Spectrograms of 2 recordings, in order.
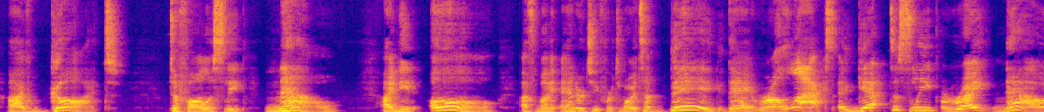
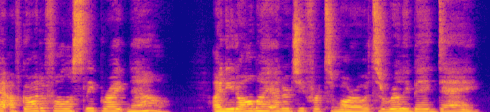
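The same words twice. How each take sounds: First: Firm, demanding self-orders with "got" held and pressed; a hint of drill sergeant cracking the whip. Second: Calm tone. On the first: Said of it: "I sound like the Army drill sergeant cracking the whip, demanding it". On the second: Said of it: "it might have been calm in my tone". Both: Shown as a demonstration.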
